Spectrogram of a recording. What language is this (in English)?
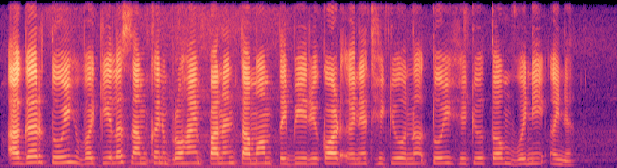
Kashmiri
